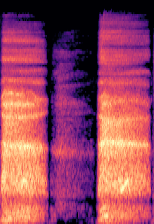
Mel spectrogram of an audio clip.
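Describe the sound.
Heavy, rasping breathing of a masked killer in a horror film: two long, loud, hoarse breaths separated by a much quieter, fading breath between them.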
